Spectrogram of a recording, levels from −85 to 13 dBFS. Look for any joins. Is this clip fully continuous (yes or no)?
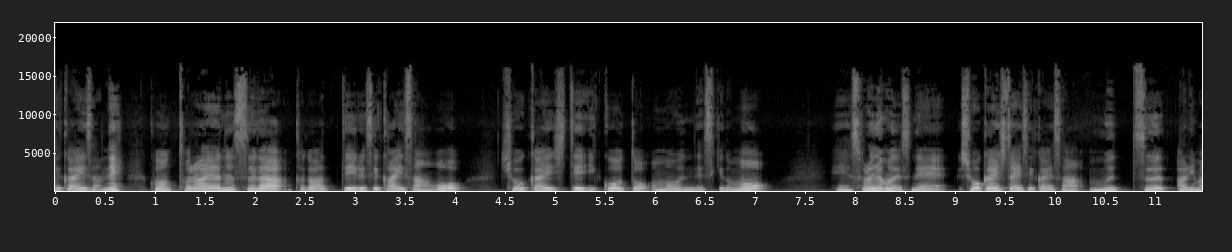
no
